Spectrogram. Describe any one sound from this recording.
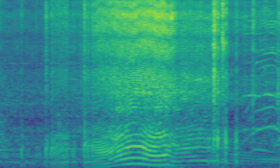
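A motorcycle engine revs up loudly and falls back.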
